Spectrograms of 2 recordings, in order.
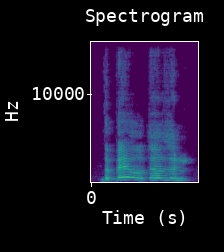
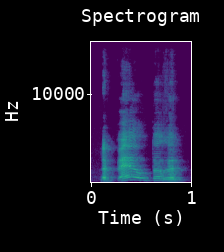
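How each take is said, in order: First: High, botched first try at a stern English teacher; a failed stab at the teacher voice; a weak first attempt at a strict teacher; bad teacher voice. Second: A stern English teacher, pitched a bit higher; an old school English teacher scolding pupils; better teacher voice. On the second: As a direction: play the strict old English teacher properly. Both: Shown as a demonstration. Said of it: "gonna do a better English, uh, English teacher voice".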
